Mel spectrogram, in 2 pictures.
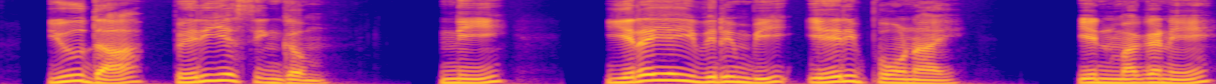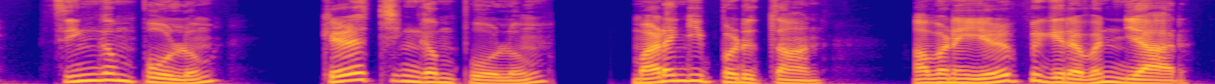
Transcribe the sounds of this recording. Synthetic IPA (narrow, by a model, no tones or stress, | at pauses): juːðaːpɛɾɪjɐsɪŋɡɐm | niː | ɪɾɐjɐɪʋɪɾɯmbiʔeːɾipːoːnaːj | ɛnmɐɣɐneː | sɪŋɡɐmpoːlɯm | kɛɻɐt͡ʃːɪŋɡɐmpoːlɯmː | ɐɽɐŋɡɪpːɐɽɯt̪ːaːn | ɐʋɐnɐɪɛɻɯpːɯɣɪrɐʋɐnjaːɾ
